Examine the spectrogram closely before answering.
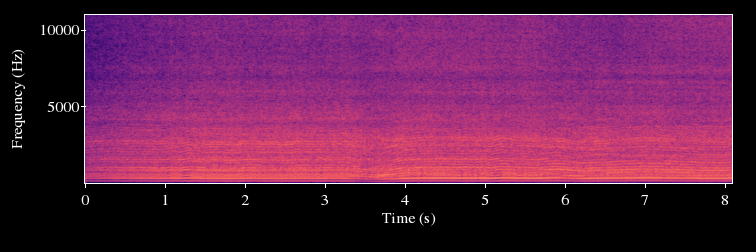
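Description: Small two-stroke Echo carving chainsaw running at high revs while cutting into a redwood log. It throttles up in the first second, then holds a steady engine note that dips briefly about halfway through.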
